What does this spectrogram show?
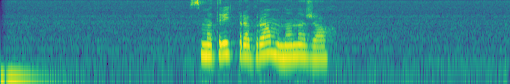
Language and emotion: Russian, neutral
